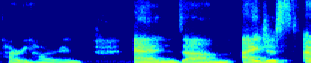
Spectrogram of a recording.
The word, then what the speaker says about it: Hariharan: my last thing is a little hard to pronounce hariharan and um i just i want to first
